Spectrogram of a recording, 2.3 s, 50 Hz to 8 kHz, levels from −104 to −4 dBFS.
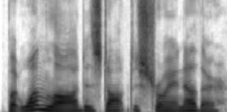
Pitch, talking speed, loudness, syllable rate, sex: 215 Hz, 185 wpm, -15 LUFS, 5.3 syllables/s, female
